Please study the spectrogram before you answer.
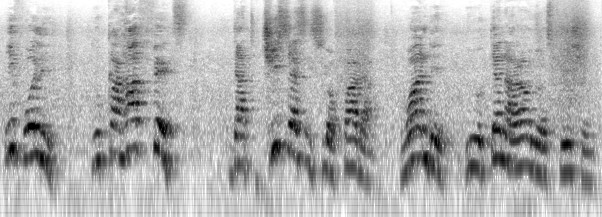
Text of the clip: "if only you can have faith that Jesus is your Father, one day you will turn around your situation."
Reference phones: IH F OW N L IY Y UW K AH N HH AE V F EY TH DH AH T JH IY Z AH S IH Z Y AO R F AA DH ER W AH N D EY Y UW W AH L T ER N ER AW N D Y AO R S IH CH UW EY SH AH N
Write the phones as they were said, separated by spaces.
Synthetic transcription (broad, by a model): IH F OW L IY Y UW K AH N HH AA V F EY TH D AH T JH IY S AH S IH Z Y AO F AA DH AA W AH N D EY Y UW W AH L T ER N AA AW N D Y AO S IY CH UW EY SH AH N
